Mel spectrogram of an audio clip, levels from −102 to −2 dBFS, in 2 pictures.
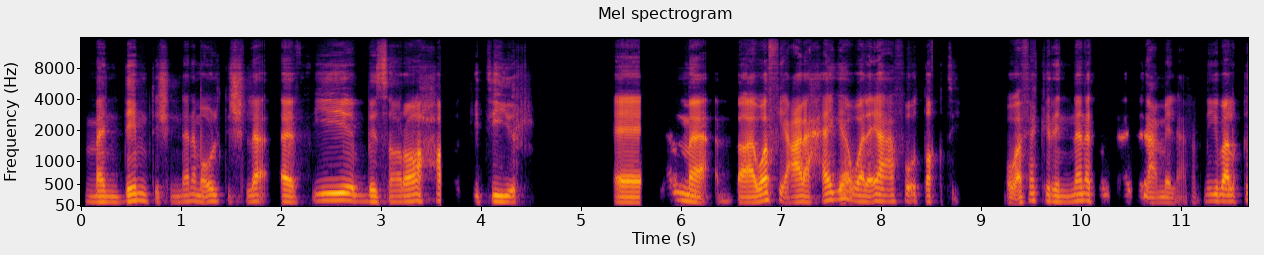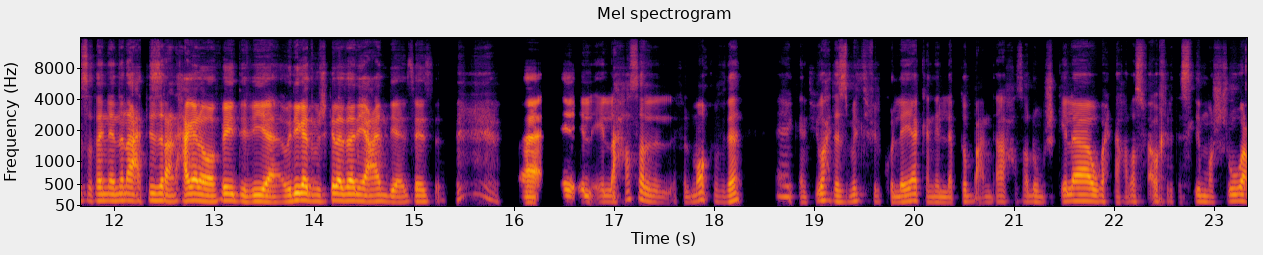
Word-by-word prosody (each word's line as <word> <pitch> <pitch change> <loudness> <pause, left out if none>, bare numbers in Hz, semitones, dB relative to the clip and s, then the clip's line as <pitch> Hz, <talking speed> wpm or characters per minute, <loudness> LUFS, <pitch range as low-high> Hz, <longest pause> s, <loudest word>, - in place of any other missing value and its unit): ما 120 -1 -1
ندمتش 130 +4 -3
إن 120 +1 -14
أنا 130 +2 -6
ما 120 -4 -4
قُلتش 130 -2 -6
لأ 135 +2 -2 0.4
فيه 150 +1 +4
بصراحة 125 +1 -1 0.3
كتير، 125 -1 -3 0.8
آآ، 115 0 +5 0.4
لمّا 130 -7 +3 0.3
باوافق 115 +6 +4
على 120 +2 +4
حاجة 150 +4 0
وألاقيها 130 0 +2
فوق 130 - -7
طاقتي، - - -8 0.5
وأبقى - - 0
فاكر 150 -4 -6
إن 120 +2 -7
أنا 145 0 +2
كنت 135 -1 -19
قادر 125 - -6
أعملها. 110 -1 -7
فبنيجي 140 +5 -9
بقى 135 -2 +4
لقصة 140 +1 -9
تانية، 145 0 +2
إن 140 - -1
أنا 150 0 +4
أعتذر 150 0 +3
عن 130 -1 +1
حاجة 135 +2 +7
أنا 145 -2 +7
وافقت 140 +3 +4
فيها، 125 -2 +3
ودي 135 +5 +5
كانت 155 -2 +7
مشكلة 135 +3 +3
تانية 145 -1 +5
عندي 130 -2 +1
أساسًا. 130 +1 -6 0.8
ف - - -1 0.6
ال 125 - -4
اللي 125 - -3
حصل 140 - -7
في - - -31
الموقف 125 +2 -6
ده، 135 +7 -1 0.5
كان 115 - -14
في 115 - -17
واحدة 150 -4 -3
زميلتي 135 +4 -9
في - - -24
الكلية، 125 +2 -3
كان 115 -6 -8
الLaptop 125 +1 -11
عندها 120 +2 -10
حصل - - -17
له 125 - -8
مشكلة، 140 +4 0
وإحنا 130 -3 -4
خلاص 125 +3 -12
في - - -11
آواخر 125 - -9
تسليم 125 +1 -9
مشروع 135 +4 -3
130 Hz, 175 wpm, -27 LUFS, 120-140 Hz, 0.8 s, حاجة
